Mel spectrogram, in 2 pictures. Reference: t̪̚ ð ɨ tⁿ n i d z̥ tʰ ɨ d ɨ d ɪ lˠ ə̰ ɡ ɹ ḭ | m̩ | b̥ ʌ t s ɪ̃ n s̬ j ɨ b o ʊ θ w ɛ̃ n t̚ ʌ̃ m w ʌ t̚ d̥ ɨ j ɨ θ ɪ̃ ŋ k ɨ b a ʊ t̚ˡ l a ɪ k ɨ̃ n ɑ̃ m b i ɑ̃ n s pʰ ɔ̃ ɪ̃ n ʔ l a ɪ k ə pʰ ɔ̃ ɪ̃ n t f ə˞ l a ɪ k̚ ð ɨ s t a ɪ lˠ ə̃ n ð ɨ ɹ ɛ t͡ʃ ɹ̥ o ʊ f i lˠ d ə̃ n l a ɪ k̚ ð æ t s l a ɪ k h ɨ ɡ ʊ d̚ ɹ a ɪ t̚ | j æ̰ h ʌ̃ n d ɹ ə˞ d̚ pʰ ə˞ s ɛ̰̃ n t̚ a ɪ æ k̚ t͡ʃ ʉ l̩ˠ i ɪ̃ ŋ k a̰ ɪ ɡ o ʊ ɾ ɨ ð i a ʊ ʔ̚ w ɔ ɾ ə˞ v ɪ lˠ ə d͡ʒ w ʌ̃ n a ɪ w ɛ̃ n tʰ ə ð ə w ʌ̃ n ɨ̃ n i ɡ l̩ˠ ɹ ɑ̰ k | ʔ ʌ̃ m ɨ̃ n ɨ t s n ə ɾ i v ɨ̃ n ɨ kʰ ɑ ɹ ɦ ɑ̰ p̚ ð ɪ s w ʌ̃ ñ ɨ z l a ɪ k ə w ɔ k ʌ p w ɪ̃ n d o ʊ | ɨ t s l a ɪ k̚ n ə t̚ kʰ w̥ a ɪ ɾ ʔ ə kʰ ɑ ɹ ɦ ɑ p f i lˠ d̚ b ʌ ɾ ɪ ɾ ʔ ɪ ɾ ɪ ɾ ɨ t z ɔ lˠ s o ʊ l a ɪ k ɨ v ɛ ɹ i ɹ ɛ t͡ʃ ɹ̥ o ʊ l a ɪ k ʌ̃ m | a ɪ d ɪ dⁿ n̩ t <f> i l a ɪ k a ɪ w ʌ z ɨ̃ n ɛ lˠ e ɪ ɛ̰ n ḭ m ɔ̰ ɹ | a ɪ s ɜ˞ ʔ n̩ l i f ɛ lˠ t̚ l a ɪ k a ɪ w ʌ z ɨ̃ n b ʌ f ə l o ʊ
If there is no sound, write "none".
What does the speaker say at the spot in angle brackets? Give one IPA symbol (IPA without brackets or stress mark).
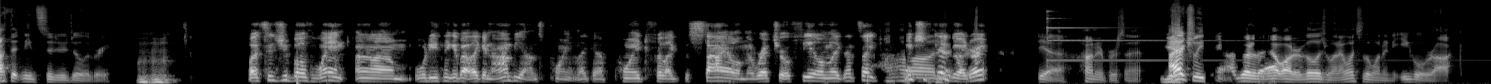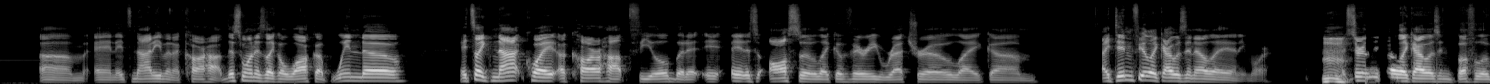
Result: f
